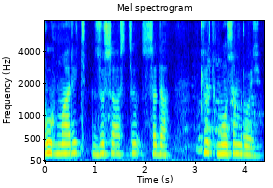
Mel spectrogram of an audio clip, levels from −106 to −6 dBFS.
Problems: constant background noise, low volume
